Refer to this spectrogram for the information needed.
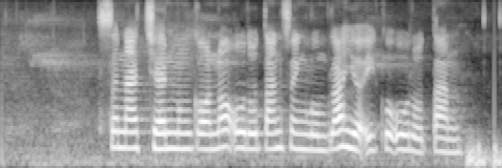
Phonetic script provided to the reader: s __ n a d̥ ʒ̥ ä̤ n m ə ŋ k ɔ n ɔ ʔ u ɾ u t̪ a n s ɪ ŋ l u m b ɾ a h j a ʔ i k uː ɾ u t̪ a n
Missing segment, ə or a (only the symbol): ə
